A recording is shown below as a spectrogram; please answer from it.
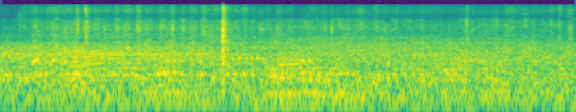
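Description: A flock of domestic pigeons cooing, many calls overlapping into a steady background, with a single sharp click a little before halfway through.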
